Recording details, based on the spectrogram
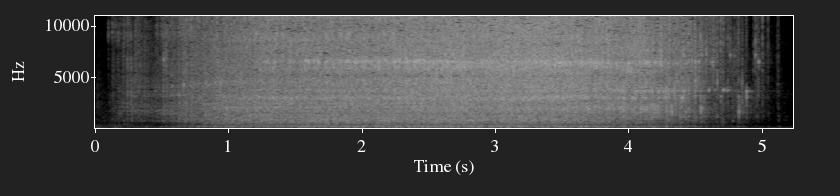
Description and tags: RAIN STICK B 005
This sample pack contains samples of two different rain sticks being played in the usual manner as well as a few short incidental samples. The rain stick is considered to have been invented in Peru or Chile as a talisman to encourage rainfall however its use as an instrument is now widespread on the African continent as well. These two rainsticks were recorded by taping a Josephson C42 microphone to each end of the instrument's body. At the same time a Josephson C617 omni was placed about a foot away to fill out the center image, the idea being to create a very wide and close stereo image which is still fully mono-compatible. All preamps were NPNG with no additional processing. All sources were recorded into Pro Tools via Frontier Design Group converters and final edits were performed in Cool Edit Pro. NB: In some of the quieter samples the gain has been raised and a faulty fluorescent light is audible in the background.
